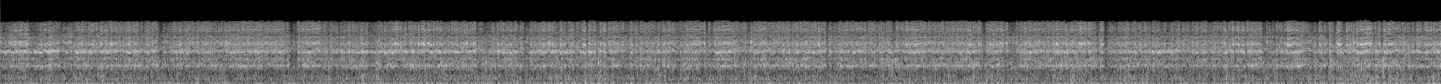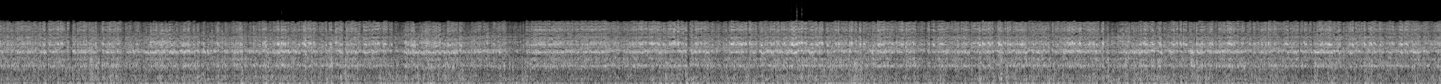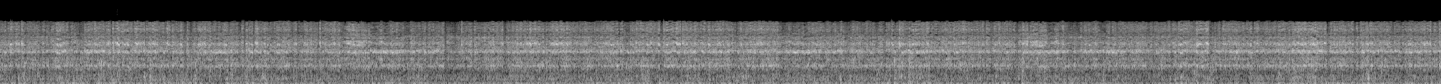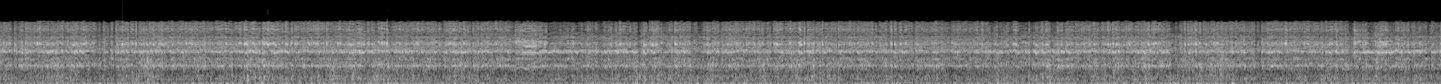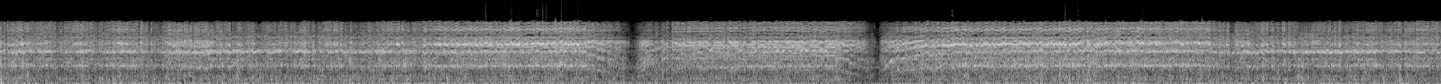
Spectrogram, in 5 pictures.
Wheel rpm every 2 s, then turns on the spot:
230, 230, 230, 230, 230, 230, 230, 230, 230, 230, 230, 240, 240, 230, 230, 230, 230, 230, 230, 230, 240, 230, 230, 230, 230, 230, 230, 230, 230, 230, 230, 180, 170, 150, 220, 230.
none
